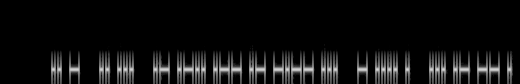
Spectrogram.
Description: Morse code, heard as a keyed tone, about 37 wpm, 700 Hz. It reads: IT IS ALWAYS THE SAME
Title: Sentences from Top 1400 Words 40wpm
